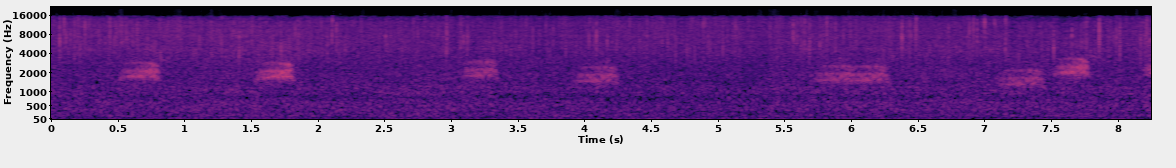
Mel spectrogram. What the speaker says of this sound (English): You mallard ducks!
